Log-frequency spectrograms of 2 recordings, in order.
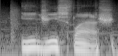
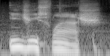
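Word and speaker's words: Aegislash: love to see it uh AIS slash is pronounced EG slash EG slash good old EG slash to be fair using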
